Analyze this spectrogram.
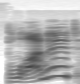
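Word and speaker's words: Blánaid: One of the daughters of one of the sisters, her name is, I think it's Blanid is how they pronounce it, but it's Blanaid. And her name's Blonid.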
